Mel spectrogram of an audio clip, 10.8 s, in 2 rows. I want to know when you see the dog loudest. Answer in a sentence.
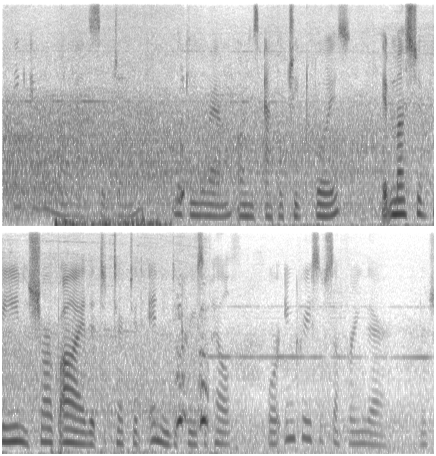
The volume of the dog peaks at 8 seconds.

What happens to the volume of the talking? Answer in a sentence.
The volume of the talking goes up, then down.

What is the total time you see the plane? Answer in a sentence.
The plane can be heard for 11 seconds in total.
